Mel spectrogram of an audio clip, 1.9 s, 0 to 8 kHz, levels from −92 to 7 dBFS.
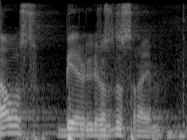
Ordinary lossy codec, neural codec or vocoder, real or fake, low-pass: none; none; real; 7.2 kHz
